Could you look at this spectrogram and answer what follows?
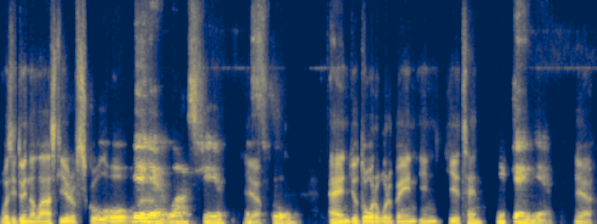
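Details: Adult speaker in conversation; Normal speech.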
